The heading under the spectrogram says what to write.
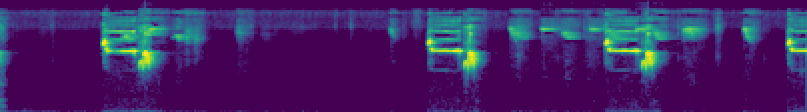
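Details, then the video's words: Male red prinia lure song: repeated loud phrases of thin high whistles and a buzzy descending rasp, spaced two to three seconds apart, with small high chirps between phrases. "SUARA BURUNG PRENJAK MERAH PEMIKAT GACORRR"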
